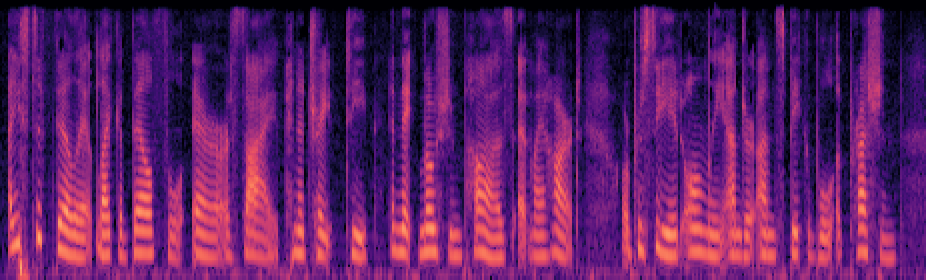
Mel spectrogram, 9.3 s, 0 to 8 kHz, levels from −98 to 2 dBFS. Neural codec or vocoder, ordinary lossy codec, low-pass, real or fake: codec, 16 kHz, 8 kbps, FunCodec, trained on LibriTTS, 25 frames a second; AAC, 48 kbps; 7.2 kHz; fake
